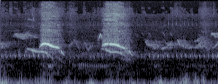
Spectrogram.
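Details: A pearl-spotted owlet calling unseen from up in the bush on a windy safari morning gives two loud, slurred whistles that rise then fall, over a fainter run of quick, even notes, with strong wind rumbling underneath.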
